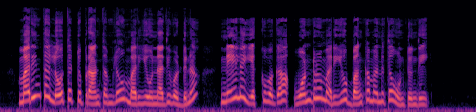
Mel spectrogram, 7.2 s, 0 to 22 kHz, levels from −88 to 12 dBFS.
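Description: Speech, with an adaptive stream at a lower bitrate taking over from 2.86 s to the end: the player switched down abruptly, apparently from about 96 to 48 kbit/s AAC, without any gap. The top end then stops near 12.4 kHz and coding artefacts thicken.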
